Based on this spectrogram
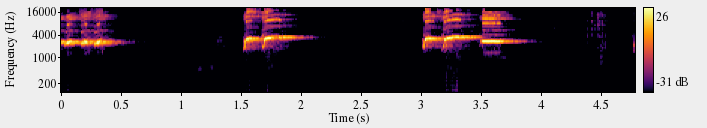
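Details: Sooty-headed bulbul in isian song filled with borrowed phrases: short bright whistled bursts of two or three slurred notes, the last held and falling, spaced about 1.5 seconds apart in a quiet setting.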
